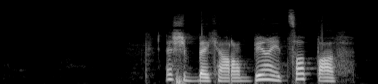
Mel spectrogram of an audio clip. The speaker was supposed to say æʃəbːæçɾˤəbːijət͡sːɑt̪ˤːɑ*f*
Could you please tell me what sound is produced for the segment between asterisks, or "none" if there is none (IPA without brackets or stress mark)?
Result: f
